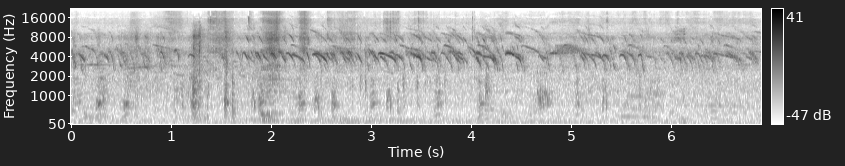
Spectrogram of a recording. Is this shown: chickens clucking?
yes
